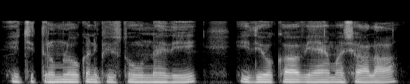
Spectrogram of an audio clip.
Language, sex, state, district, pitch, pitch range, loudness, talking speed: Telugu, male, Telangana, Hyderabad, 115 Hz, 110-115 Hz, -18 LUFS, 100 wpm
